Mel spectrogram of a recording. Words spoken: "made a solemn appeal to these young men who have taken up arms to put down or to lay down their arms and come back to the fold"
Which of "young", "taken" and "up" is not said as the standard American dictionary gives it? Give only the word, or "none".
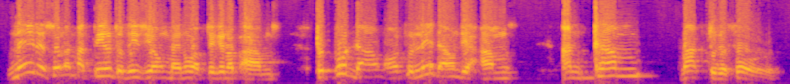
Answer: none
